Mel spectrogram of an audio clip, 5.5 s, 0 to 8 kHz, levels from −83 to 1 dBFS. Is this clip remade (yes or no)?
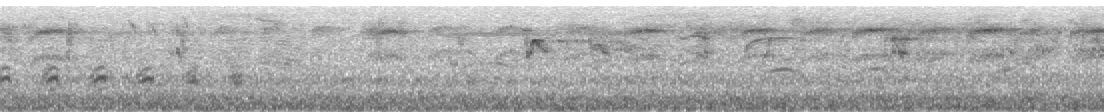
no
